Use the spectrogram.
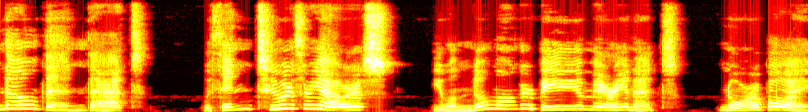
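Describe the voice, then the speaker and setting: A put-on character voice, high in pitch and very slow in pace. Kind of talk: children's audiobook reading. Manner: sorrowful, gentle.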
